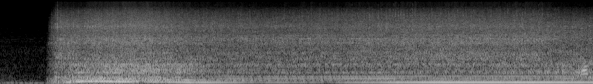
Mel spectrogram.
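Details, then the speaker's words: Fire-damaged Audi RS6 rebuild on the third start attempt, after a swap made on inspection: the engine catches cleanly and settles into a steady, even idle with a smooth low rumble and no misses; normal start and idle. "I cannot believe the engine is finally on and we have a fully working and running RS6."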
